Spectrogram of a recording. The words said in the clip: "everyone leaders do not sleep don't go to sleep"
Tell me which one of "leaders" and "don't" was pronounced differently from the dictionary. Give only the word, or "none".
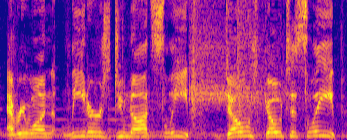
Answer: none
